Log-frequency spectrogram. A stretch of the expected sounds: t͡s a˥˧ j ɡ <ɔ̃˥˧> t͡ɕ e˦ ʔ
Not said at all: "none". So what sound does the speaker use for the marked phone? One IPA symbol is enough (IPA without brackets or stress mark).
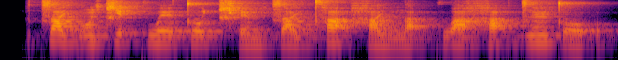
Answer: ɔ̃˥˧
